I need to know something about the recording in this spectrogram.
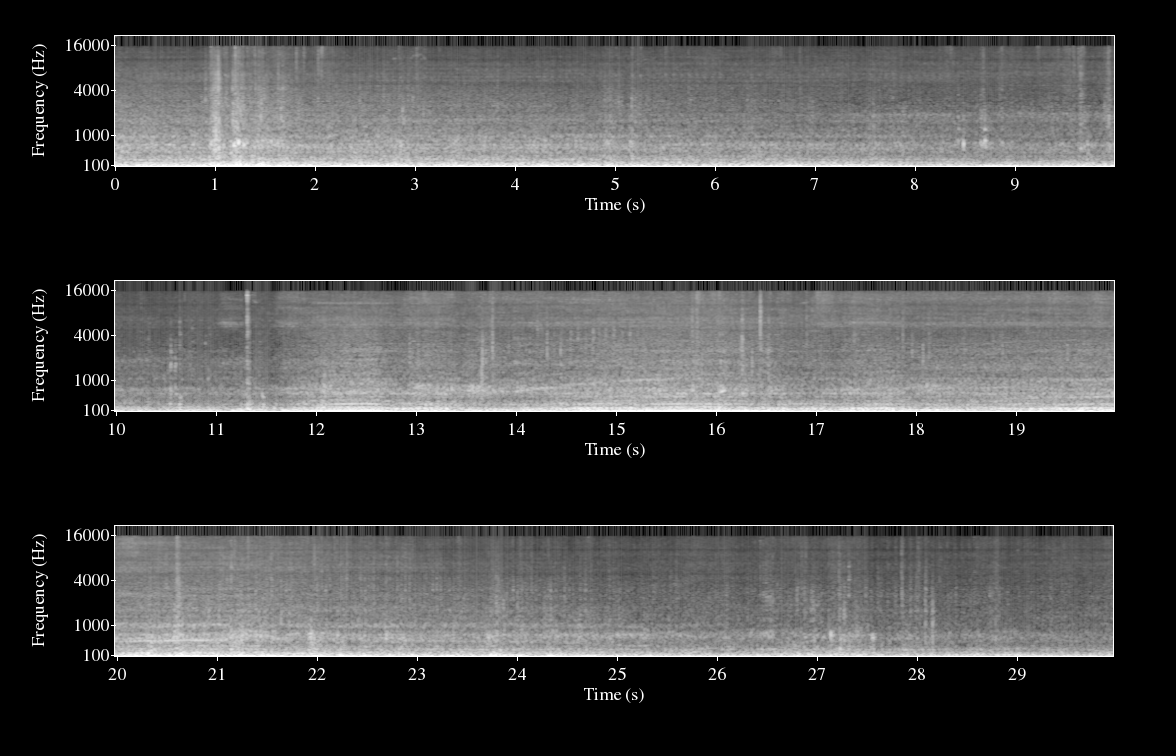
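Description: A car engine rumbles steadily from inside the cab while driving.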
